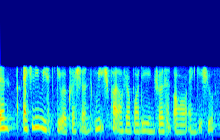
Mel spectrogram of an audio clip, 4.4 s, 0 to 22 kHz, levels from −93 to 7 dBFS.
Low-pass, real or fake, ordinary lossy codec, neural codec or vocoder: 3.6 kHz; real; none; none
